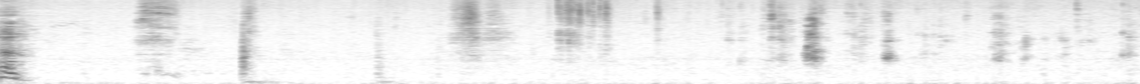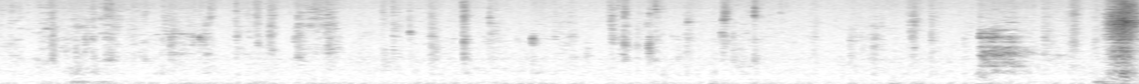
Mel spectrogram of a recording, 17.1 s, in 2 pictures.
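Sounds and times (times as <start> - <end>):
chewing crispy food: 3.4 - 17.0.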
